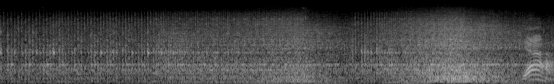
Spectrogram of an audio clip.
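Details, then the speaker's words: 1984 Mercedes-Benz 300D diesel, 250,000 miles, very little blow-by; even, steady idle clatter with no knocks or misses standing out, sounds really good, healthy idle. "love that. Really sounds good."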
